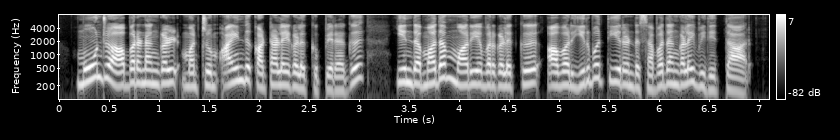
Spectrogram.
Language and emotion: Tamil, neutral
